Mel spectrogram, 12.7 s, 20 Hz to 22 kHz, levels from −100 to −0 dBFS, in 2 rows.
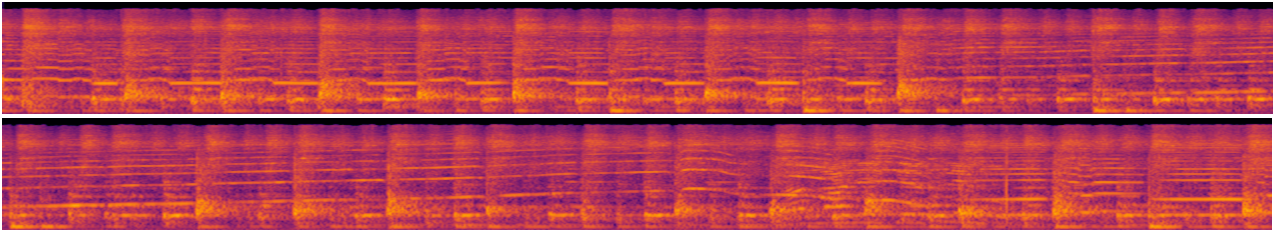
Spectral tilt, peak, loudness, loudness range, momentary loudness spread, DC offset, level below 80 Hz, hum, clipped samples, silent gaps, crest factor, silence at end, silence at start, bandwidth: -1.5 dB/octave; -4 dBFS; -22 LUFS; 1 LU; 3 LU; under 0.1%; -60 dBFS; none; under 0.1%; none; 20 dB; 0 s; 0 s; 17 kHz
